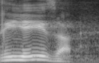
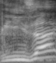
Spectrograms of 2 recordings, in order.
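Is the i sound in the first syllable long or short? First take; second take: short; long. First: The i sound in the first syllable is short. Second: The i sound in the first syllable is long. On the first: This is the name as a news report said it. The speaker calls it wrong. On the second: This is the town's usual name. The speaker calls it right. "Langes I"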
